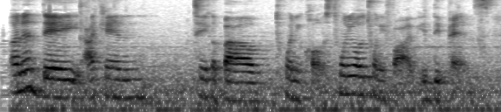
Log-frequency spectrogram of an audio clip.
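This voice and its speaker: A woman speaks at a very slow pace with music in the background. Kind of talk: interview answer. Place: office.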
